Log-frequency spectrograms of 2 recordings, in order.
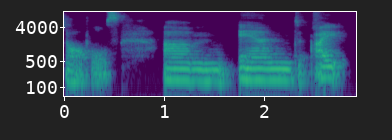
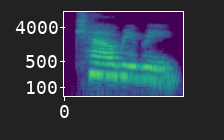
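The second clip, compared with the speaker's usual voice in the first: slow, loud Italian-flavored greeting; lightly voiced Italian charm; Italian flair; 2 semitones higher, 7 dB louder, slower than usual. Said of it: "in his natural Italian flair".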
